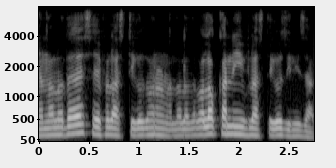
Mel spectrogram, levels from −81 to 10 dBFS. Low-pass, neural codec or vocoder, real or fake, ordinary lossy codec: 7.2 kHz; vocoder, 22.05 kHz, 80 mel bands, WaveNeXt; fake; none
